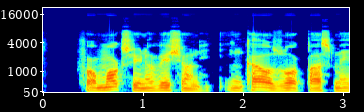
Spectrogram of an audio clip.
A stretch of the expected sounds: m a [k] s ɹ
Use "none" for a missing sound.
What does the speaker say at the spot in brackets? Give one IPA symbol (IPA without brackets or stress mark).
k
